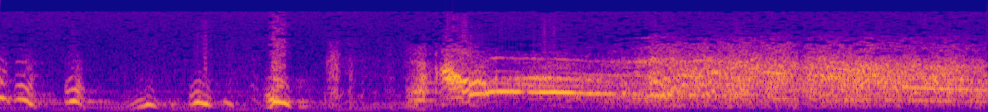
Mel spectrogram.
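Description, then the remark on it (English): A hound, bought as a gift for children, lets out a quick series of short, rising yelps, then breaks into a long, wavering howl that holds steady and fairly loud, with no one talking. “Hey, Frankie, you sure this hound ain't part wolf?”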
